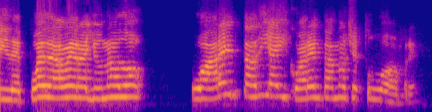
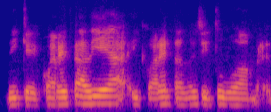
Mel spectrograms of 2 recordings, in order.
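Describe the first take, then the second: First: Raised, emphatic scripture reading; verse read aloud. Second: Low, soft wry aside; wry mock disbelief. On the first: Real, not acted. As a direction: proclaim the verse to the congregation. Reads the verse out in earnest. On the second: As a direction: repeat it as if you can't quite believe it. Jokes in disbelief at the verse.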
